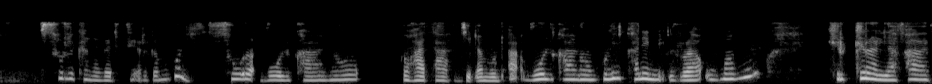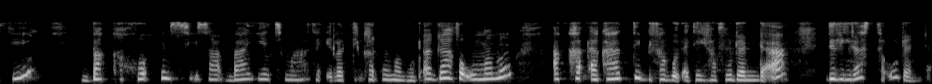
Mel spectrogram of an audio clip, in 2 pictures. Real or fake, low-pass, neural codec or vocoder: fake; 7.2 kHz; vocoder, 22.05 kHz, 80 mel bands, HiFi-GAN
